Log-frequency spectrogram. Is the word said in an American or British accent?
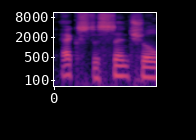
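American. The word is said in a plain American accent.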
